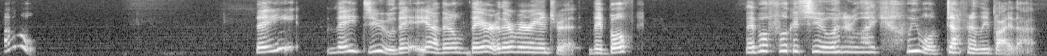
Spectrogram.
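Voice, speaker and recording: A woman's voice: high voice, unhurried, long pauses. Giggly woman running a tabletop game. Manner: giggly, trips over made-up names. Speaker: game master. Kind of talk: narrating a tabletop game over voice chat.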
